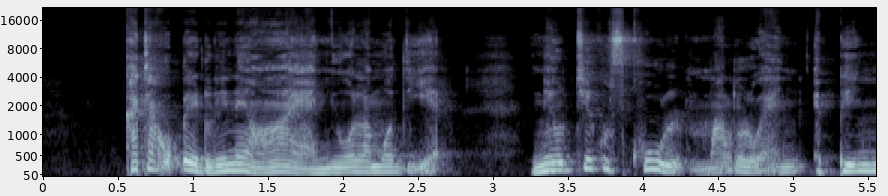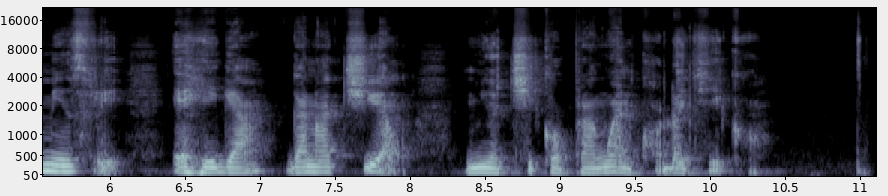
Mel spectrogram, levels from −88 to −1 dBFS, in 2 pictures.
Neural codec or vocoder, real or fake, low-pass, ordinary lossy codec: vocoder, 44.1 kHz, 128 mel bands, Pupu-Vocoder; fake; none; none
